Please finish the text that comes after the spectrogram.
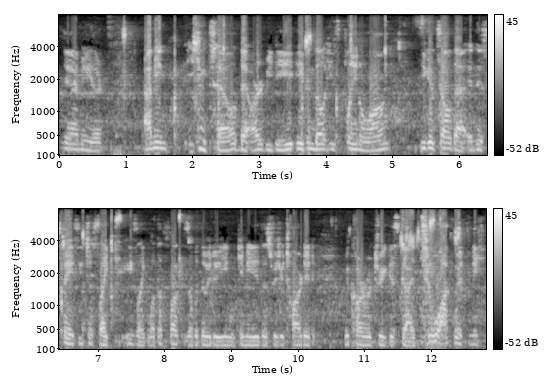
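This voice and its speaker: A man's voice: sits low, moderate pace, noisy background. A man hosting a casual wrestling chat, joking and crude as he hands out questions. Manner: joking, crude, leads the talk. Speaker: host.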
